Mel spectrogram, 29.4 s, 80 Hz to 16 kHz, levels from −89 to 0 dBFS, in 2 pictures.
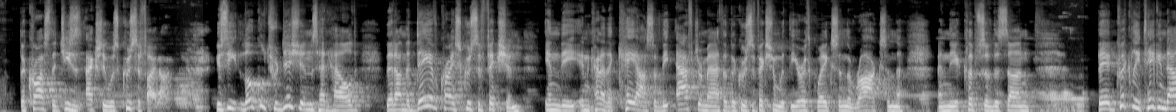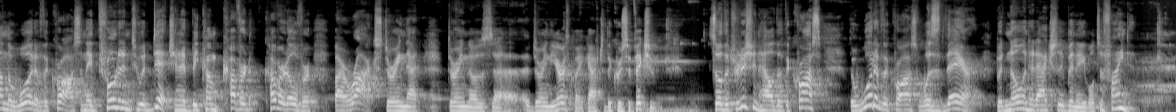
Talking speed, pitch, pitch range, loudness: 220 wpm, 155 Hz, 140-190 Hz, -19 LUFS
